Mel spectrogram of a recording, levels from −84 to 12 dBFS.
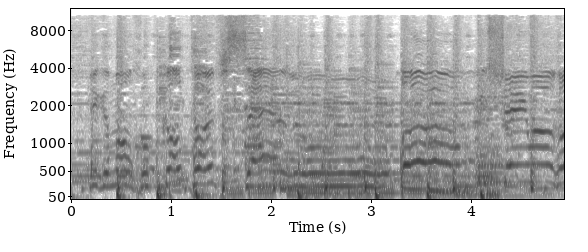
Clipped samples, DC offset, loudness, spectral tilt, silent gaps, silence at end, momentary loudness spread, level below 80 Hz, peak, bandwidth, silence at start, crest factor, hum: under 0.1%; under 0.1%; -18 LUFS; -4.5 dB/octave; none; 0 s; 4 LU; -30 dBFS; -4 dBFS; 11 kHz; 0 s; 14 dB; none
